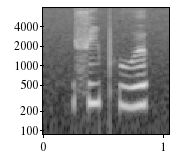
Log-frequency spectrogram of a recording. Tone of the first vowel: rising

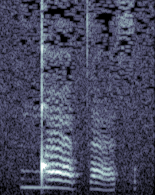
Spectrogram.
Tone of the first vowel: falling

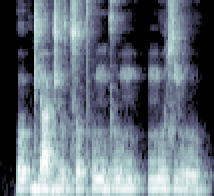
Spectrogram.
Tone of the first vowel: high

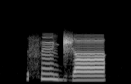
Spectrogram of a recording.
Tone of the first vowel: high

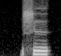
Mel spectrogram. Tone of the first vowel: low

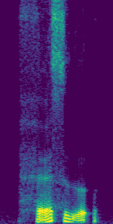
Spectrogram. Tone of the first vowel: rising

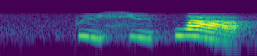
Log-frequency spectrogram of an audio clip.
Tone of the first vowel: falling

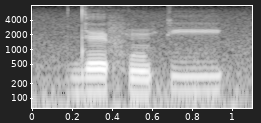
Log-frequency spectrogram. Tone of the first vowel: high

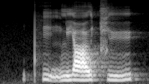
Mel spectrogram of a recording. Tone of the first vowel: low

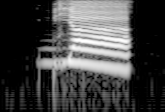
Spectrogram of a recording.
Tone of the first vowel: falling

